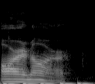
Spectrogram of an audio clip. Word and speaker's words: R and R: You'll actually hear this pronounced as R and R.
